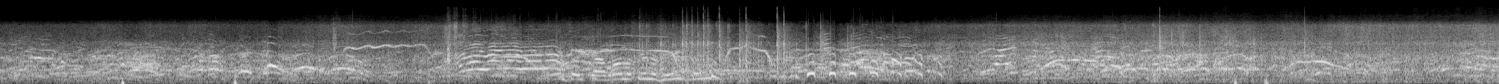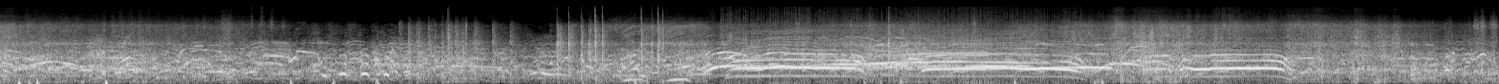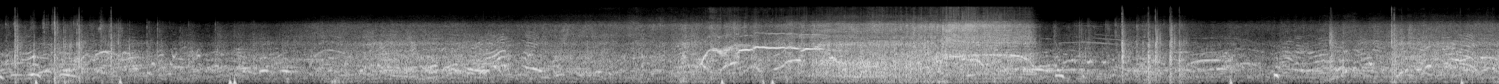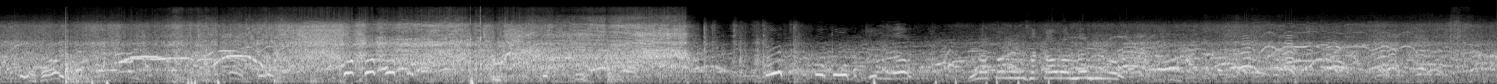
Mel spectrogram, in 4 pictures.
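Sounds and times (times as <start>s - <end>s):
crowd yelling and screaming: 0.0s - 59.9s
fireworks sparks hissing: 3.2s - 8.6s, 20.6s - 24.4s, 32.2s - 40.5s, 41.1s - 41.9s, 43.1s - 52.6s
rockets popping: 3.3s - 8.5s, 9.8s - 18.0s, 18.7s - 22.3s, 23.3s - 34.2s, 34.9s - 40.5s, 41.1s - 42.4s, 43.2s - 53.1s.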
